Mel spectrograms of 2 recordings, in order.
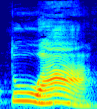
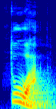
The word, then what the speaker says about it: tua: ওটাকে আবার বলা হয় তুয়া, TUA, উচ্চারণটা হবে তুয়া, তুয়া।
